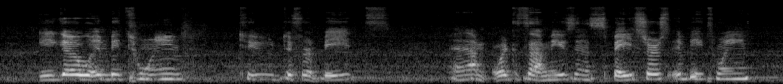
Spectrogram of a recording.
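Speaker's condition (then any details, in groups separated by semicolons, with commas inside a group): Cerebral palsy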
